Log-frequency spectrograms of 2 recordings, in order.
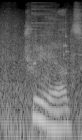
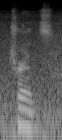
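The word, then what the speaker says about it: Treant: instead of us finding tree ants here uh uh Trends that's the real way to pronounce instead of world of warcraft's way of pronouncing it and hearthstone's way of pronouncing things it it doesn't make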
